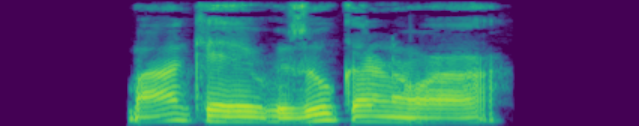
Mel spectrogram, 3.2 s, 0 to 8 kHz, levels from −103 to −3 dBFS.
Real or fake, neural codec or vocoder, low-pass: real; none; 7.2 kHz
